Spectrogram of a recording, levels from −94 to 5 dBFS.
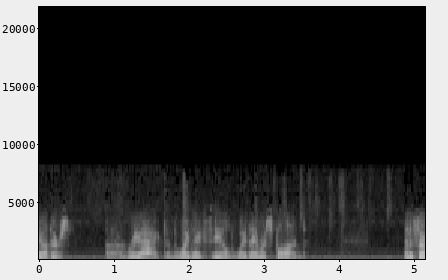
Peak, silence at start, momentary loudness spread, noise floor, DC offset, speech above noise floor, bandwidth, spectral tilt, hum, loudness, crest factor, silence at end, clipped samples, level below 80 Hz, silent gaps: -12 dBFS; 0 s; 13 LU; -61 dBFS; 0.3%; 28 dB; 8.2 kHz; -6 dB/octave; none; -36 LUFS; 24 dB; 0 s; under 0.1%; -64 dBFS; none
